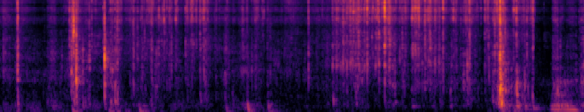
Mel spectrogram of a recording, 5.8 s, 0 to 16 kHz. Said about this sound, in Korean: 후지 토키 FP1000 언박싱 해보겠습니다.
